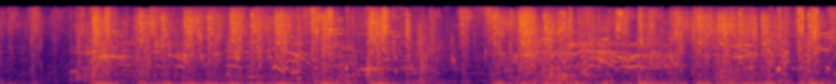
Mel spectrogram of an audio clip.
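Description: Swords clash and strike in a fast fight.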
